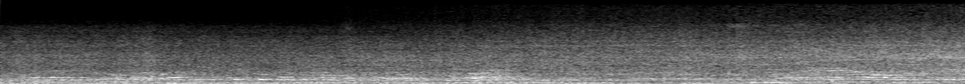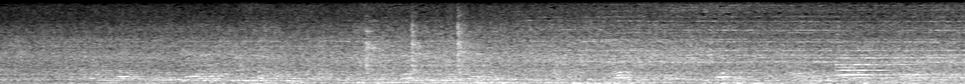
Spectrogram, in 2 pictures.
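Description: Background voices over a steady rumbling noise that grows louder in the second half.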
